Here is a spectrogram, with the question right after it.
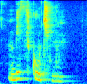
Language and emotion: Russian, neutral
